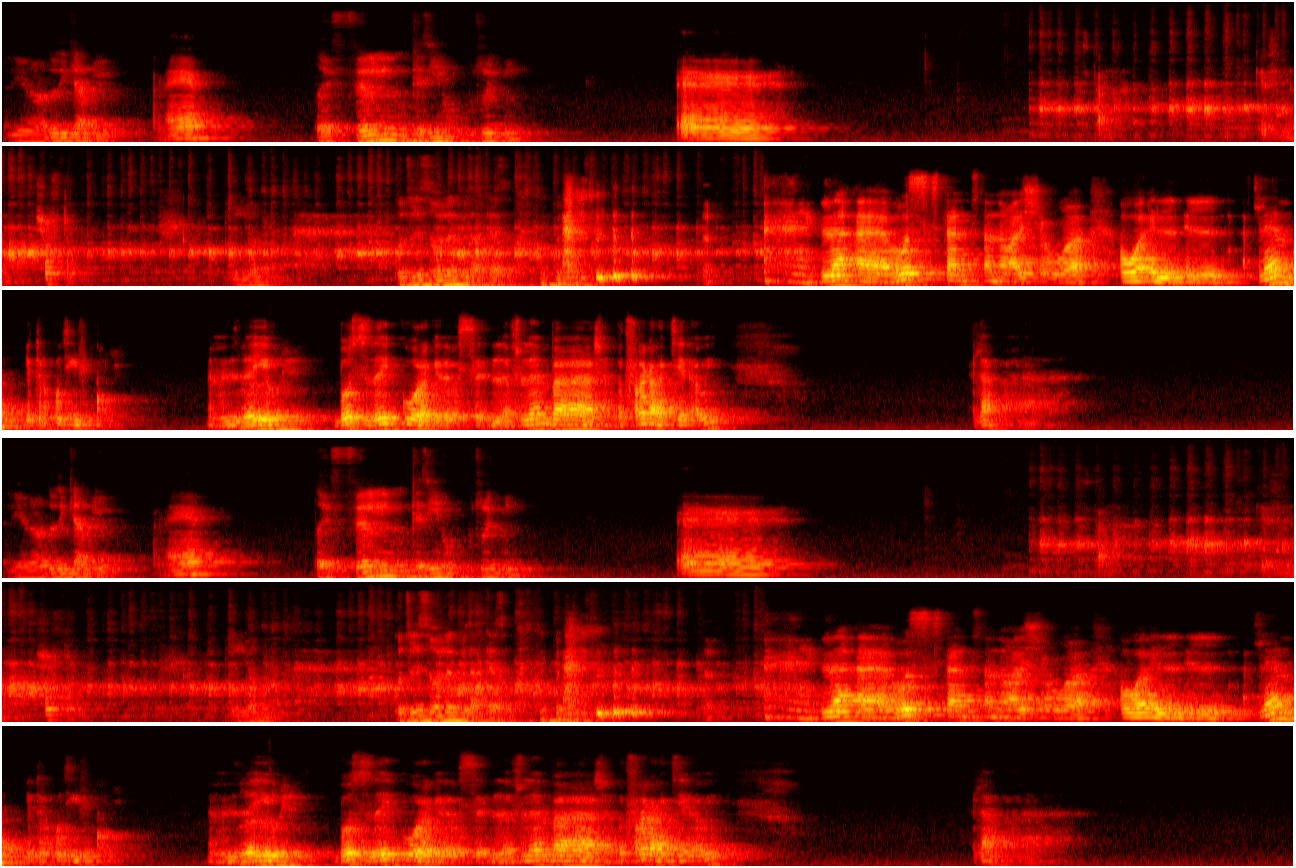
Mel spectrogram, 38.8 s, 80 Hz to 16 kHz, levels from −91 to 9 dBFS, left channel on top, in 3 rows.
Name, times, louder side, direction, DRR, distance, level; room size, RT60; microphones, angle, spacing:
voice 1, 0.0-1.1 3.1-5.2 15.2-15.5 16.8-18.7 28.2-28.8 33.5-33.7, left 1 dB, 55° right, -2 dB, 1.0 m, -38 dB
voice 2, 1.6-2.0 6.7-7.8 11.0-11.1 12.6-13.0 13.3-13.6 14.5-14.7 15.8-16.4 18.5-19.3 19.9-20.0 20.5-25.1 25.4-26.9 27.9-28.6 29.2-33.0 35.6-36.4, left 2 dB, 60° left, 5 dB, 0.5 m, -30 dB
sound 1, 9.2-9.3 9.5-9.6 10.3-20.6 22.2-22.3, left 4 dB, 20° left, 0.7 m, -44 dB
6.5 x 2.3 x 2.3 m, 1.1 s
head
